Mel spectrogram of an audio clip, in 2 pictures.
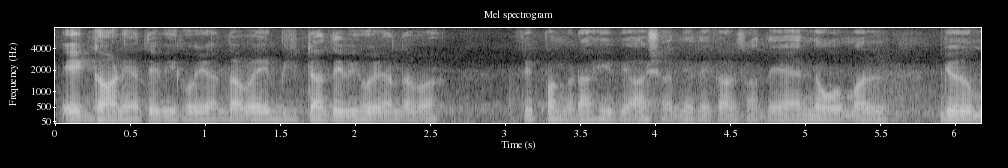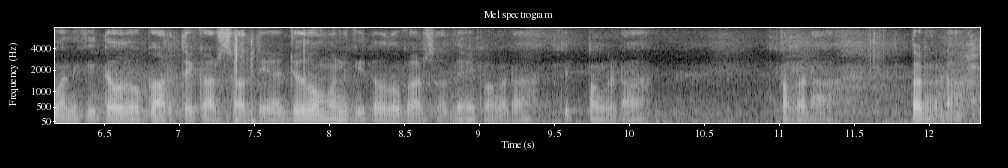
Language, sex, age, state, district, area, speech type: Punjabi, male, 18-30, Punjab, Jalandhar, urban, spontaneous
